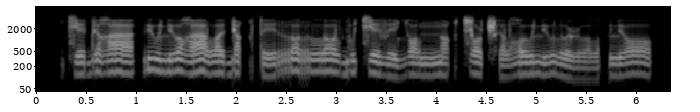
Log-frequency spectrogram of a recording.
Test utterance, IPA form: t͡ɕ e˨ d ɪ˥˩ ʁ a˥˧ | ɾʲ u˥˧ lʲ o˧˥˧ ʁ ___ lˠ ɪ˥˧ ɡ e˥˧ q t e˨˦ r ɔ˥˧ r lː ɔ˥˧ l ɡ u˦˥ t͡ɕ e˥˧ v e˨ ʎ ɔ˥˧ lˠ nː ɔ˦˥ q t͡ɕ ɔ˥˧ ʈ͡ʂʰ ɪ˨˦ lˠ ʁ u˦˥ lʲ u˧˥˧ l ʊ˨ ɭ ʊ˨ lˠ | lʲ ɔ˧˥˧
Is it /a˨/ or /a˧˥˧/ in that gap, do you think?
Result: a˧˥˧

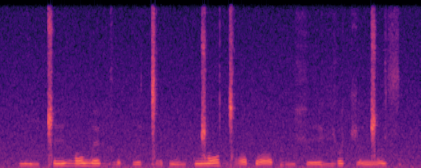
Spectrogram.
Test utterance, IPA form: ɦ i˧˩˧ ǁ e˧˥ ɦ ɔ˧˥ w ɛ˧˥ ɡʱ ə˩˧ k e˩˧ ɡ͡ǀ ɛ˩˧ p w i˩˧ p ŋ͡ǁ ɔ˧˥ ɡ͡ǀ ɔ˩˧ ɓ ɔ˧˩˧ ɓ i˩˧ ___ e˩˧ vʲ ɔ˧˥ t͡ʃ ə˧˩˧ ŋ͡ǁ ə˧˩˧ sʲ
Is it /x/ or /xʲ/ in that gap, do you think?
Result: x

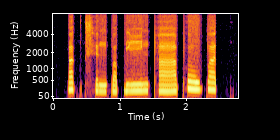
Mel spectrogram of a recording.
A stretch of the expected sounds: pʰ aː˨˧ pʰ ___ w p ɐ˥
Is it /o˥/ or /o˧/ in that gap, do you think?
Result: o˥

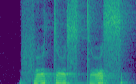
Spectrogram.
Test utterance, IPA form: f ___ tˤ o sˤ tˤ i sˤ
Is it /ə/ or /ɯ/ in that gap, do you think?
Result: ə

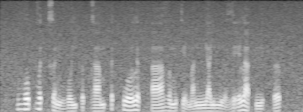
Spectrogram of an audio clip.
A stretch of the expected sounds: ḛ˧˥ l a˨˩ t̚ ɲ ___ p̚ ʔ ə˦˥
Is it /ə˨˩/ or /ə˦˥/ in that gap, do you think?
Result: ə˨˩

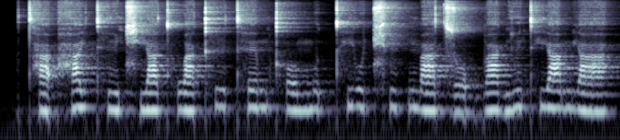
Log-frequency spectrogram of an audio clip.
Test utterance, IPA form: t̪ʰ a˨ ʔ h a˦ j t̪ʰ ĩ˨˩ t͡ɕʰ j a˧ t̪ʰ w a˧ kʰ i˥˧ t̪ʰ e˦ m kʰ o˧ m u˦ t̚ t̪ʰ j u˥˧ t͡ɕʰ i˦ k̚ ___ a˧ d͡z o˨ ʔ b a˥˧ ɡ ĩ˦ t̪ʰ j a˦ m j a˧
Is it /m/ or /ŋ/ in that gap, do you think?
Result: m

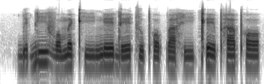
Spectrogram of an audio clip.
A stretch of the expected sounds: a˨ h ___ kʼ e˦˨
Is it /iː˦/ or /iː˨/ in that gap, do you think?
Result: iː˨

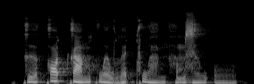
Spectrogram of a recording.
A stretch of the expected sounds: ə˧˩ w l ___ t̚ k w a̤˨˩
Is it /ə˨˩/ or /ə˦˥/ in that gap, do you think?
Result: ə˦˥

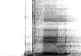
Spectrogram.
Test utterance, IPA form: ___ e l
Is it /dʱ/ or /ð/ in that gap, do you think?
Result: dʱ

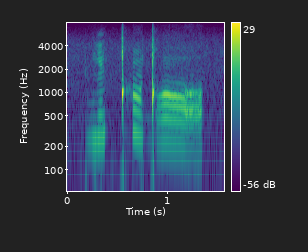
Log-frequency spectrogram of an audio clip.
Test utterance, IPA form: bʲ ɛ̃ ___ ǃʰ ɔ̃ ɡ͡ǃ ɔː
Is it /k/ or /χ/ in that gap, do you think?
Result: k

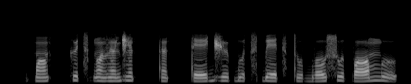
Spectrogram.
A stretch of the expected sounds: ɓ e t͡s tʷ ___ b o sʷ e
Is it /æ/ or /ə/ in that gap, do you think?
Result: ə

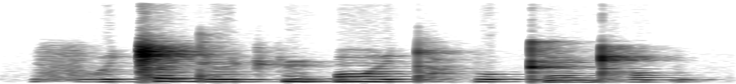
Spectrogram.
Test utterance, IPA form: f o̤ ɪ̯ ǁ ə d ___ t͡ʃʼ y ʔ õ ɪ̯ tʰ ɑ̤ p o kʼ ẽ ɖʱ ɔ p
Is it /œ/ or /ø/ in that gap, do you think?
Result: ø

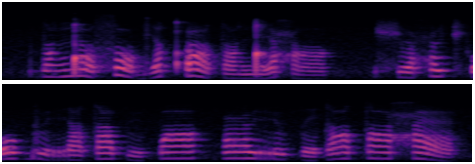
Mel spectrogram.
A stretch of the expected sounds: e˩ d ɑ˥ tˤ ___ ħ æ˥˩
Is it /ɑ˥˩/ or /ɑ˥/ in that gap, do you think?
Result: ɑ˥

